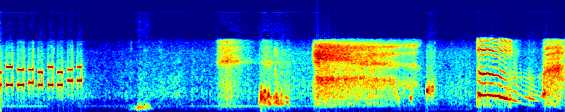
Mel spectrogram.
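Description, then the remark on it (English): A phone number is dialed: a quick run of about eight or nine short, evenly spaced touch-tone beeps, followed by scratchy noises, shuffling and muffled, moaning sounds. “I'll make another call here.”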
